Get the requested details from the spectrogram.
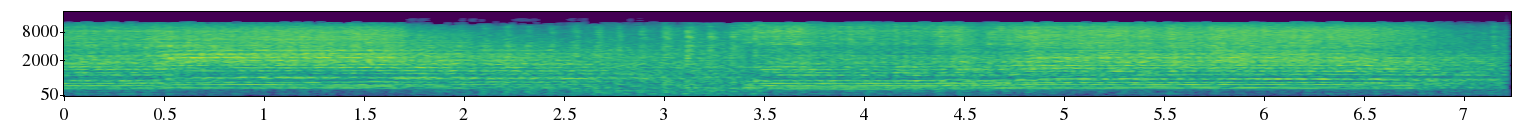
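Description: A loud train whistle sounds nearly continuously for about seven seconds, briefly wavering in pitch midway, over the rumble of a train pulling away. No one speaks.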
